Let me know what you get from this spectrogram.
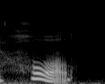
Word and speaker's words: whole: as in the words who and whole. The word whole, spelled W-H-O-L-E, is pronounced exactly the same as the word whole, H-O-L-E.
